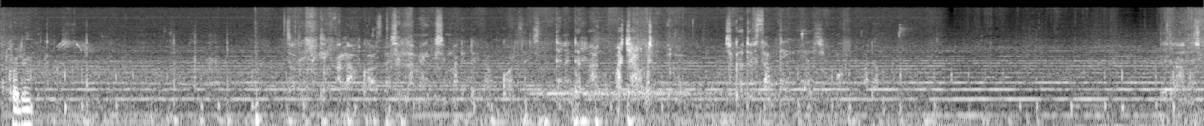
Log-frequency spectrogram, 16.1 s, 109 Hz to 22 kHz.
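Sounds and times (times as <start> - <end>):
music drone of held notes: 0.0 - 16.0
whispered speech: 3.8 - 8.9, 9.6 - 11.9, 15.5 - 16.0.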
